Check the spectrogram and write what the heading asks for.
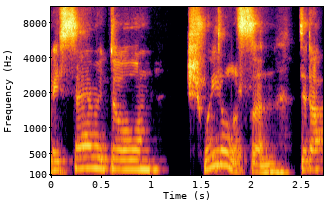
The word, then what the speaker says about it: Schwedelson: Her name is Sarah Dawn Schween. Did I pronounce that correctly, Sarah?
